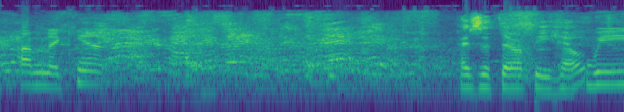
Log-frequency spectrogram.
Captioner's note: audience hollering drowns out speaker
